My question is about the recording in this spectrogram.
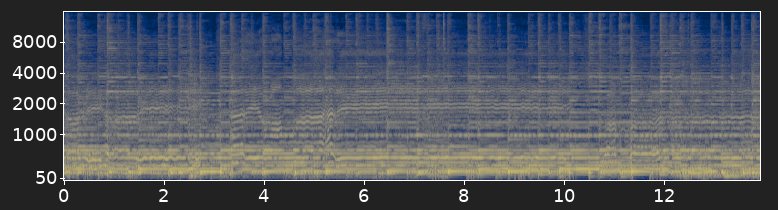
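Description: Steel-string acoustic guitar strummed continuously, its chords ringing on steadily.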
